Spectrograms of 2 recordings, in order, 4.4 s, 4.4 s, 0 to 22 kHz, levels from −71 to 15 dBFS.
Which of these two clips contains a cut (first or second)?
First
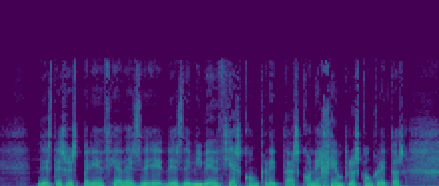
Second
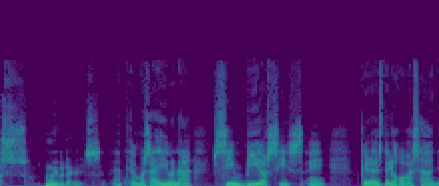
second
